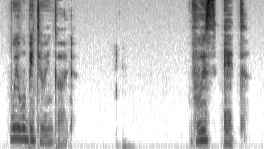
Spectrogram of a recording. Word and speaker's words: vous êtes: Vous êtes. Notice we do not pronounce this ES, vous êtes, because we do not have to pronounce the final vowel sound, because this is at least one syllable word.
